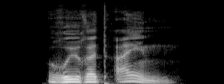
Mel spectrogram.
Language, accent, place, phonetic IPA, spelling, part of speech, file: German, Germany, Berlin, [ˌʁyːʁət ˈaɪ̯n], rühret ein, verb, De-rühret ein.ogg
- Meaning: second-person plural subjunctive I of einrühren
